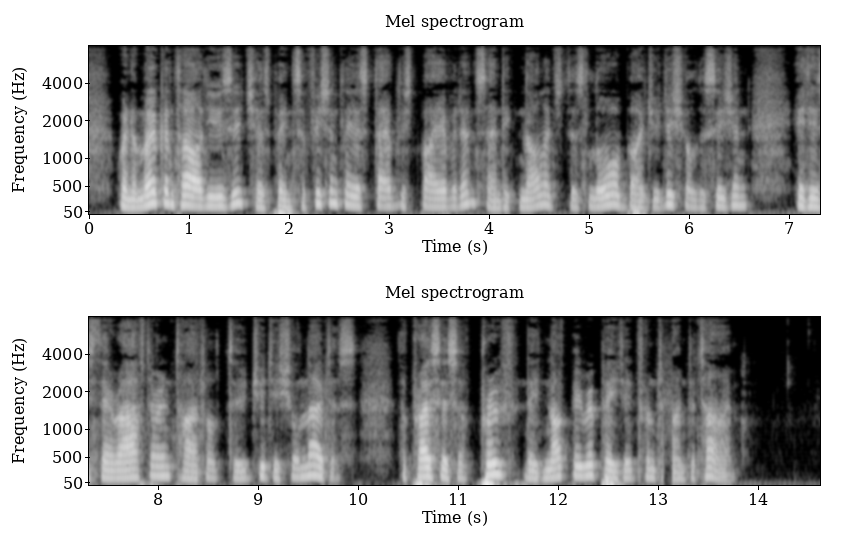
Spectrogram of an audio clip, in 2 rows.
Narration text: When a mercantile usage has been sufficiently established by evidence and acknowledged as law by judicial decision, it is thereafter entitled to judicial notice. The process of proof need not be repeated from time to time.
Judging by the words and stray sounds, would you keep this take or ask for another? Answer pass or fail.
fail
